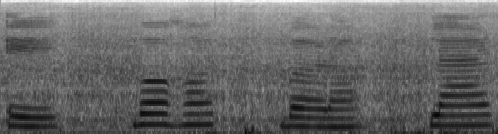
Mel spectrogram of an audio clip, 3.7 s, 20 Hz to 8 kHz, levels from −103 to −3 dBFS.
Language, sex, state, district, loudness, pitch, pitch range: Hindi, female, Chandigarh, Chandigarh, -15 LUFS, 225 Hz, 200-230 Hz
